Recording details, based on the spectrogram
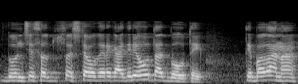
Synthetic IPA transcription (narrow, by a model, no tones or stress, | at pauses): d̪onɕesəd̪usəʂʈaʋəɡəjɾekaɦit̪əɾiːɦot̪at̪̚bəwt̪ek | t̪ebəɡʱana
